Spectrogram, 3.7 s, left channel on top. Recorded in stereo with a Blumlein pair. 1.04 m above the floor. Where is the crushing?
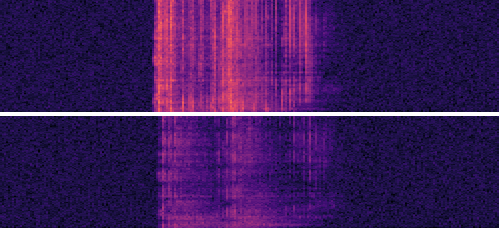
45° left, 0.9 m.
